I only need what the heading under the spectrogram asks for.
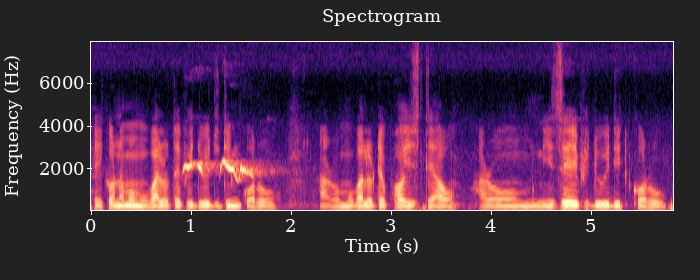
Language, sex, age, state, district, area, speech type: Assamese, male, 30-45, Assam, Morigaon, urban, spontaneous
